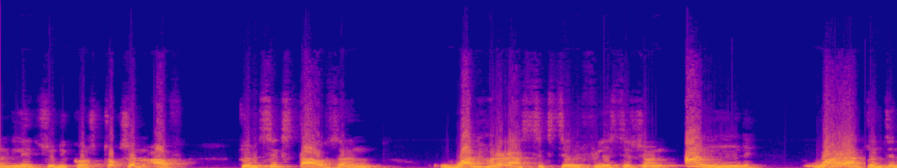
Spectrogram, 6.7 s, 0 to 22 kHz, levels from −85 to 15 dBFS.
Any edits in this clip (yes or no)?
no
